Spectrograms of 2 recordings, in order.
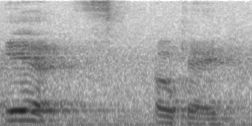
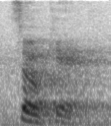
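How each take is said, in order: First: It begins with a full vowel sound. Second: It begins directly with a ts sound. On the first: "He doesn't start off with the I. He doesn't say it's okay" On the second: "he starts out with the T sound"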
